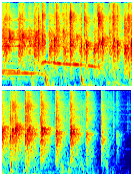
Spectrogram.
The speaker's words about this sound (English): Put your hands together yeah.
